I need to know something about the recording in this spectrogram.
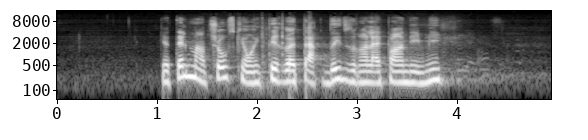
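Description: A woman speaks through a loudspeaker in a large echoing hall.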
